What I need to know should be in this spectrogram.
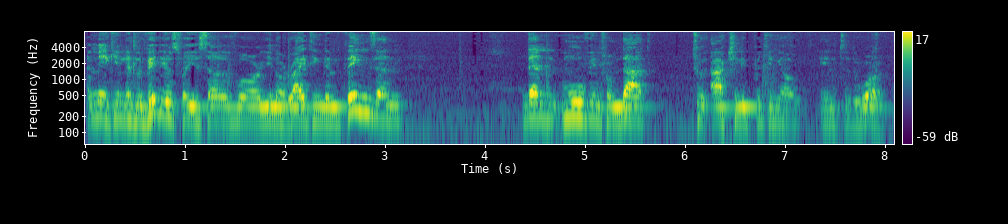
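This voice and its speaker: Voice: medium pitch, normal speed, warm tone, a little hiss or hum, poor audio. A show host conducting a casual, conversational interview, asking questions and sharing personal thoughts.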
